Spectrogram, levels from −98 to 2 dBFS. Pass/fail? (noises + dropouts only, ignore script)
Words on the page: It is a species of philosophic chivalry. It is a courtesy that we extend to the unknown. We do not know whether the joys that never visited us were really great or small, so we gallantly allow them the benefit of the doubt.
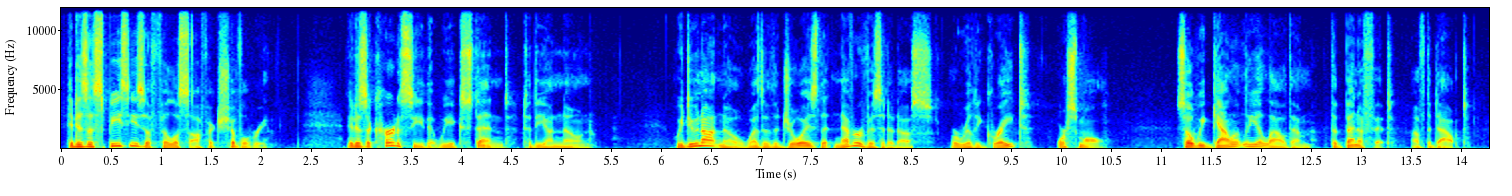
pass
